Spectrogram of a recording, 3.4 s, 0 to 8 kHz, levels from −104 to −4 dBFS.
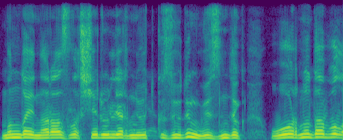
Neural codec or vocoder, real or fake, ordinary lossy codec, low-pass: none; real; none; none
